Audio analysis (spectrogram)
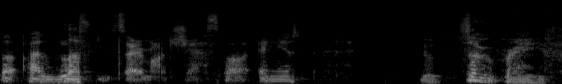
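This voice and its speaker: Using a put-on character voice that is raspy, a man speaks at a medium pitch and a very slow pace with long, frequent pauses and big swings in loudness. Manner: slurred, sentimental.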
